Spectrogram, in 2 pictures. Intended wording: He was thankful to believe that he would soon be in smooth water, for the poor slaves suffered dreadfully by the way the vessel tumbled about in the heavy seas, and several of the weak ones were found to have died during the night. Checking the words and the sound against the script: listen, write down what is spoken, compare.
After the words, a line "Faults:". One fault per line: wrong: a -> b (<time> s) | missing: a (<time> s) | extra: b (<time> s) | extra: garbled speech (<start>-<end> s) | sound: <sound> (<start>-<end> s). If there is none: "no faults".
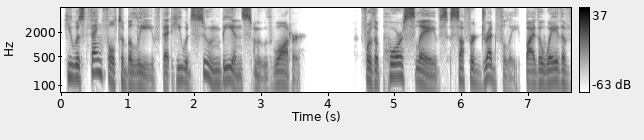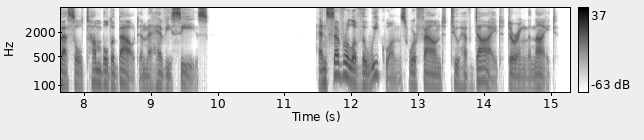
He was thankful to believe that he would soon be in smooth water, for the poor slaves suffered dreadfully by the way the vessel tumbled about in the heavy seas, and several of the weak ones were found to have died during the night.
Faults:
no faults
